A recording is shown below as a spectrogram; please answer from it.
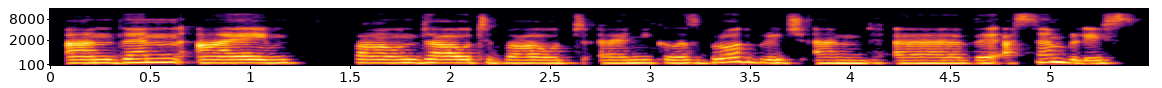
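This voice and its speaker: Russian-accented woman in her thirties, video-call lecturer, middle pitch, halting delivery with many fillers. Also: steady tone. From Russia (Western Siberia). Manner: many fillers, soft laughs, searching for words. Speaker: dance historian giving an online lecture. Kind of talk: hesitant online lecture.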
